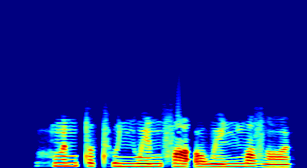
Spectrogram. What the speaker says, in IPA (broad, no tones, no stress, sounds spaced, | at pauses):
h ũ ɲ tˤ ʏ tʰ u ɲ w ẽ ɲ sˤ æ ʔ ɔ w ẽ ɲ n e zˤ œ̃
